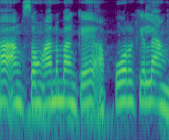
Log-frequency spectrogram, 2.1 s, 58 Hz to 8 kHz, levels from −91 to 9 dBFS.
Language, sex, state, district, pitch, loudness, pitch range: Karbi, female, Assam, Karbi Anglong, 215 Hz, -16 LUFS, 210-225 Hz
